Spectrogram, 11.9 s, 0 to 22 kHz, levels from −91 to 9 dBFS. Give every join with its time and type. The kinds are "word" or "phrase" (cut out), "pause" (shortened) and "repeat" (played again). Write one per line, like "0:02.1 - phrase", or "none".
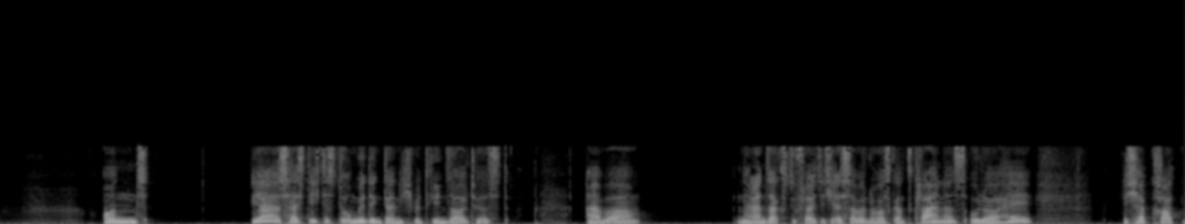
0:07.3 - pause

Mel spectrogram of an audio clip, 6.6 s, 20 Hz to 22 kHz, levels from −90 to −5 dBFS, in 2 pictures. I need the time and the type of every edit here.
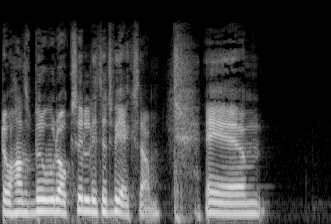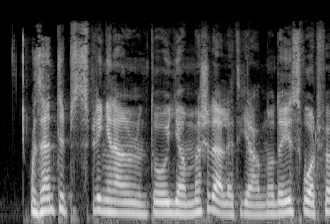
none

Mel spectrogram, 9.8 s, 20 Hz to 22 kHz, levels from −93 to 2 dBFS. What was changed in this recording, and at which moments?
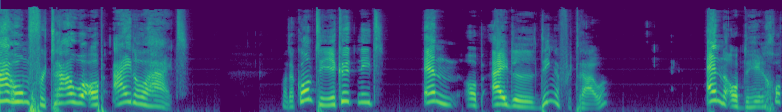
none

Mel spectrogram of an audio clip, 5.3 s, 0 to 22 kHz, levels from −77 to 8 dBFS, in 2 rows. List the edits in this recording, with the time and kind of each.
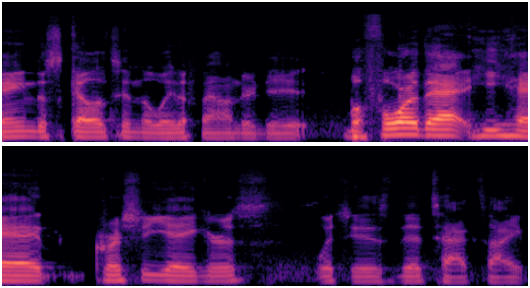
0:01.6 - pause

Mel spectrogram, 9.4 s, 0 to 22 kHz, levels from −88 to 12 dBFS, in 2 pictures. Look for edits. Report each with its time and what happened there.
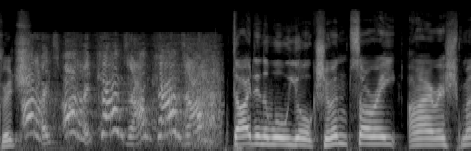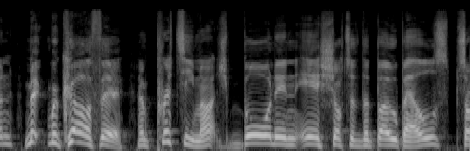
0:06.0 - pause

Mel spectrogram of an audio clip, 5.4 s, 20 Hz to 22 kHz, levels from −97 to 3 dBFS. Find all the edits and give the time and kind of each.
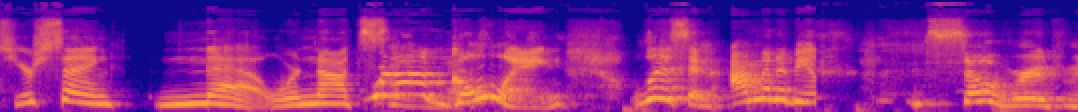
0:04.1 - word

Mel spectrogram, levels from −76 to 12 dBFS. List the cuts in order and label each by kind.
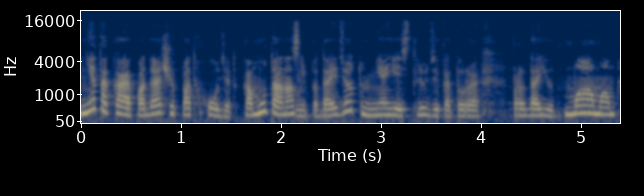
0:02.1 - word
0:04.3 - word

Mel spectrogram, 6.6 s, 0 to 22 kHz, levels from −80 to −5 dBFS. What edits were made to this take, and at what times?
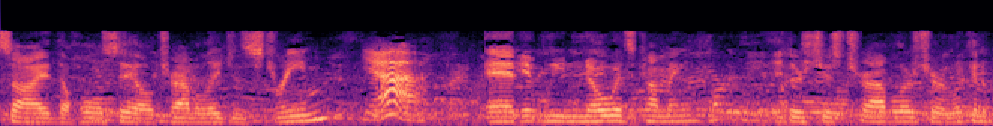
0:03.4 - word
0:05.2 - word
0:05.6 - phrase

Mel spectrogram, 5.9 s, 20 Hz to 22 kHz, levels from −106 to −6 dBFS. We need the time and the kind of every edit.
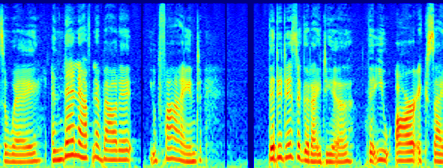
0:01.2 - phrase
0:02.1 - word
0:04.8 - pause

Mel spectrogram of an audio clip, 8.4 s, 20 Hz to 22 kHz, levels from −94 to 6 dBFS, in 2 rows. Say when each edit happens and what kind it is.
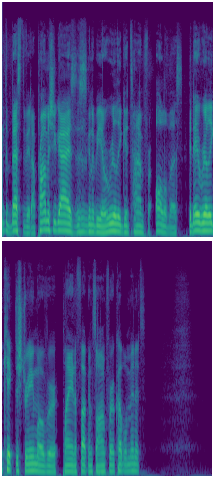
0:03.7 - pause
0:05.4 - pause

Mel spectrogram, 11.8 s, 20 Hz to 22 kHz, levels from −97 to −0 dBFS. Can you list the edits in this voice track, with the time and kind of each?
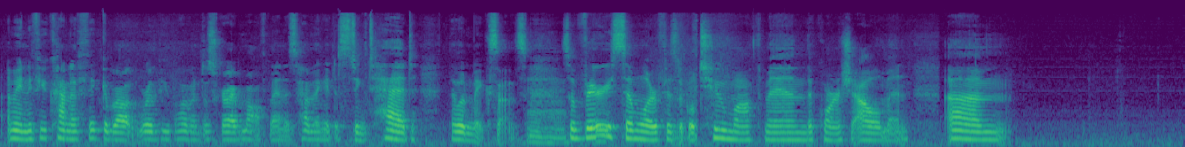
0:07.0 - word
0:09.4 - pause

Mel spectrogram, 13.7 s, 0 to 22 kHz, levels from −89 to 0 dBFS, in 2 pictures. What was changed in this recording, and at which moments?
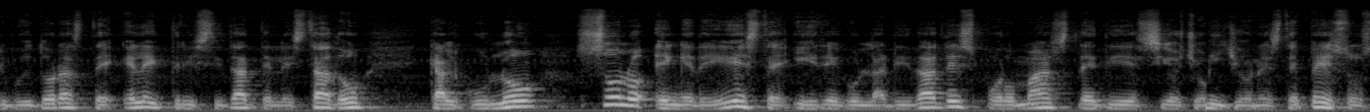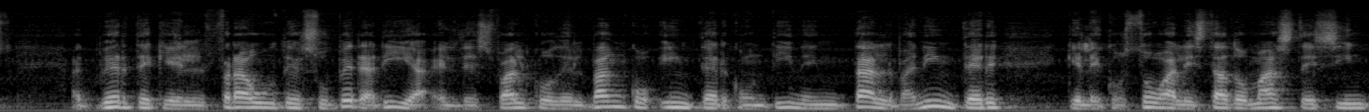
0:05.0 - word
0:06.0 - word

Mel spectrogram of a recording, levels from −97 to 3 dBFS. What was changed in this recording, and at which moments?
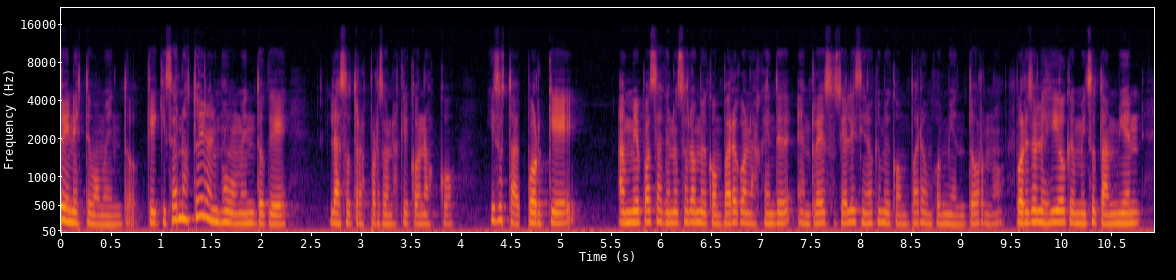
0:04.6 - word
0:08.7 - word

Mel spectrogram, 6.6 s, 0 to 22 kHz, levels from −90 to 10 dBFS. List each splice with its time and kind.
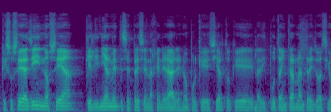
0:01.6 - pause

